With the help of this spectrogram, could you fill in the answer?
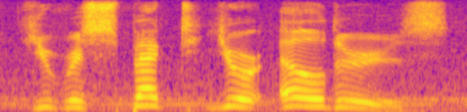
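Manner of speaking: slow, lightly stern scolding; a hint of a strict elder talking down; mock stern elder. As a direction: lecture her like a grown-up, slowly. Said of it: "And I was like".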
